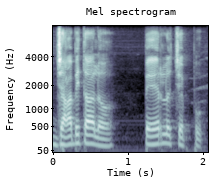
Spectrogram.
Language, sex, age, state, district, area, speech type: Telugu, male, 30-45, Andhra Pradesh, Eluru, rural, read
